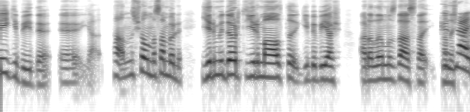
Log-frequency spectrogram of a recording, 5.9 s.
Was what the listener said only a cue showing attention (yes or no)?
yes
